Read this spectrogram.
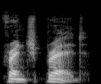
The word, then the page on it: french bread: British English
